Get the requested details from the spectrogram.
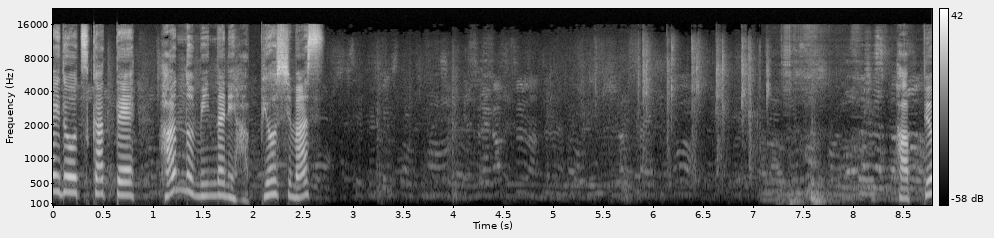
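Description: Children chatter quietly in the background of a room.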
